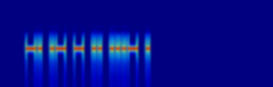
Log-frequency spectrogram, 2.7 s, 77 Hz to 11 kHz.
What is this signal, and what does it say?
Morse code, heard as a keyed tone, about 40 wpm, 700 Hz. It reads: NATIVE
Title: Top 1751-2000 Words 40wpm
